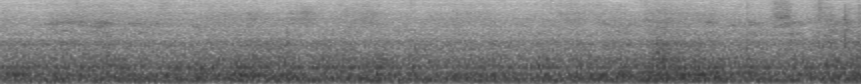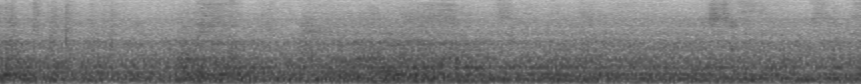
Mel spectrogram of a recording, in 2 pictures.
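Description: Keikyu train running, heard from inside the passenger car: a steady rumble of wheels on the track with a faint, even motor tone.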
